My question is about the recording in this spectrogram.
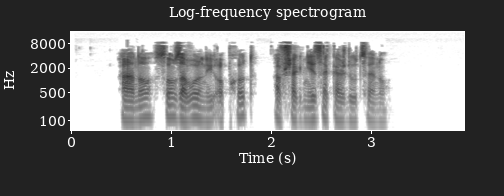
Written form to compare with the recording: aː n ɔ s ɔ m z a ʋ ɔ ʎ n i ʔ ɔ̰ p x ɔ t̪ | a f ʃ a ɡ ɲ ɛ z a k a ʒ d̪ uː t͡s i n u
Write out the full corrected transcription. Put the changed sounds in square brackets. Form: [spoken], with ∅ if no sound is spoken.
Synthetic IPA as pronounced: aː n ɔ s ɔ m z a ʋ ɔ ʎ n [iː] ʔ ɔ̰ p x ɔ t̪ | a f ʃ a ɡ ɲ ɛ z a k a ʒ d̪ uː t͡s [ɛ] n u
